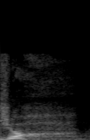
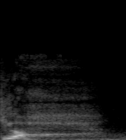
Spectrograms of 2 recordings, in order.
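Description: First: The word begins with a J sound. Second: The word begins with a Y sound. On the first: "وبعض البلاد التانية اسمه جح" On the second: "ما بينطقوش الجيم فيقول لك يح"

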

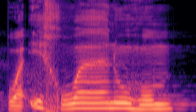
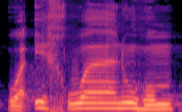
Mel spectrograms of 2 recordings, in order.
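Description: No difference in how they are said.

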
